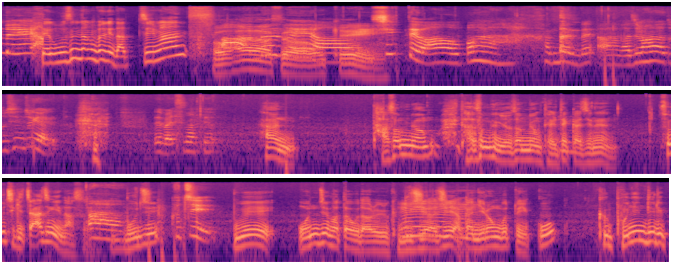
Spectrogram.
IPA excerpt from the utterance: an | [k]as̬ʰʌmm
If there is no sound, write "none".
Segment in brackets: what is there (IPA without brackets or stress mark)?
t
